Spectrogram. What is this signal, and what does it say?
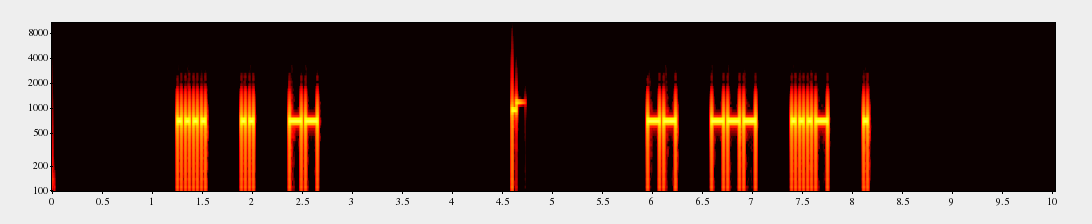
Morse code, heard as a keyed tone, about 30 wpm, spaced as for 17 wpm, 700 Hz. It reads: HIM MOVE
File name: course / 30:10wpm / 237 Lesson 38f - Letter q - Words 30wpm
